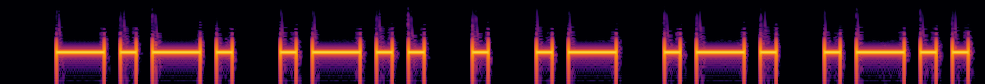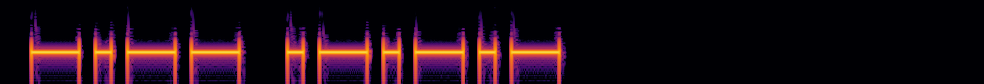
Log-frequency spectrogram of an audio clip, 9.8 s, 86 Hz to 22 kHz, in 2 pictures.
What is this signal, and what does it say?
Morse code, heard as a keyed tone, about 15 wpm, 700 Hz. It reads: CLEARLY.
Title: Sentences from Top 1300 Words 15wpm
